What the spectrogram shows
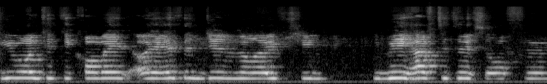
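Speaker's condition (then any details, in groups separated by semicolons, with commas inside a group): Cerebral palsy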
